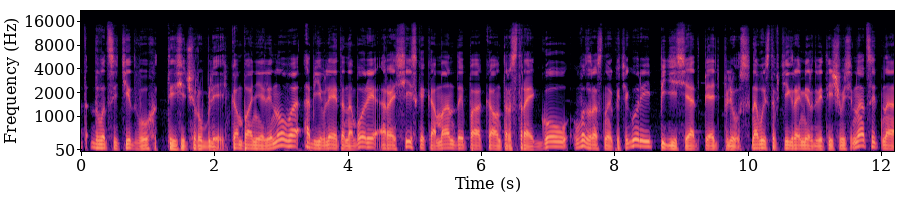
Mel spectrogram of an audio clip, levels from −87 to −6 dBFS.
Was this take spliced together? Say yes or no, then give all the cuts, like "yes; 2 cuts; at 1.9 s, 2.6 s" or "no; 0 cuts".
no; 0 cuts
